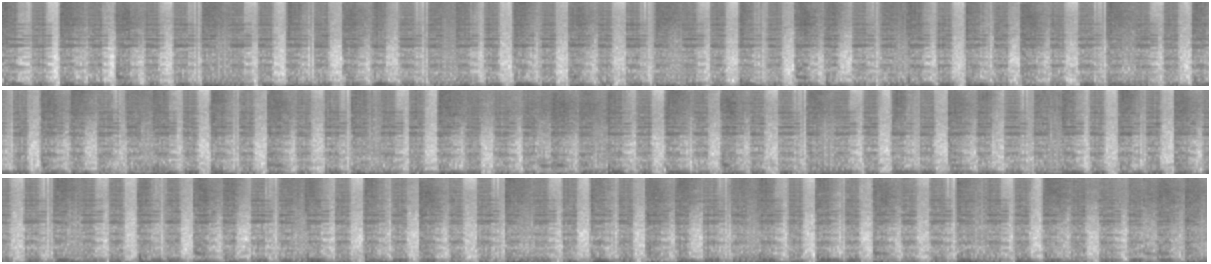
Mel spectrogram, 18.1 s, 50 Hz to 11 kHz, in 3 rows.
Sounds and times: Pitch-shifted distorted tone generator 0:00.0 - 0:18.0

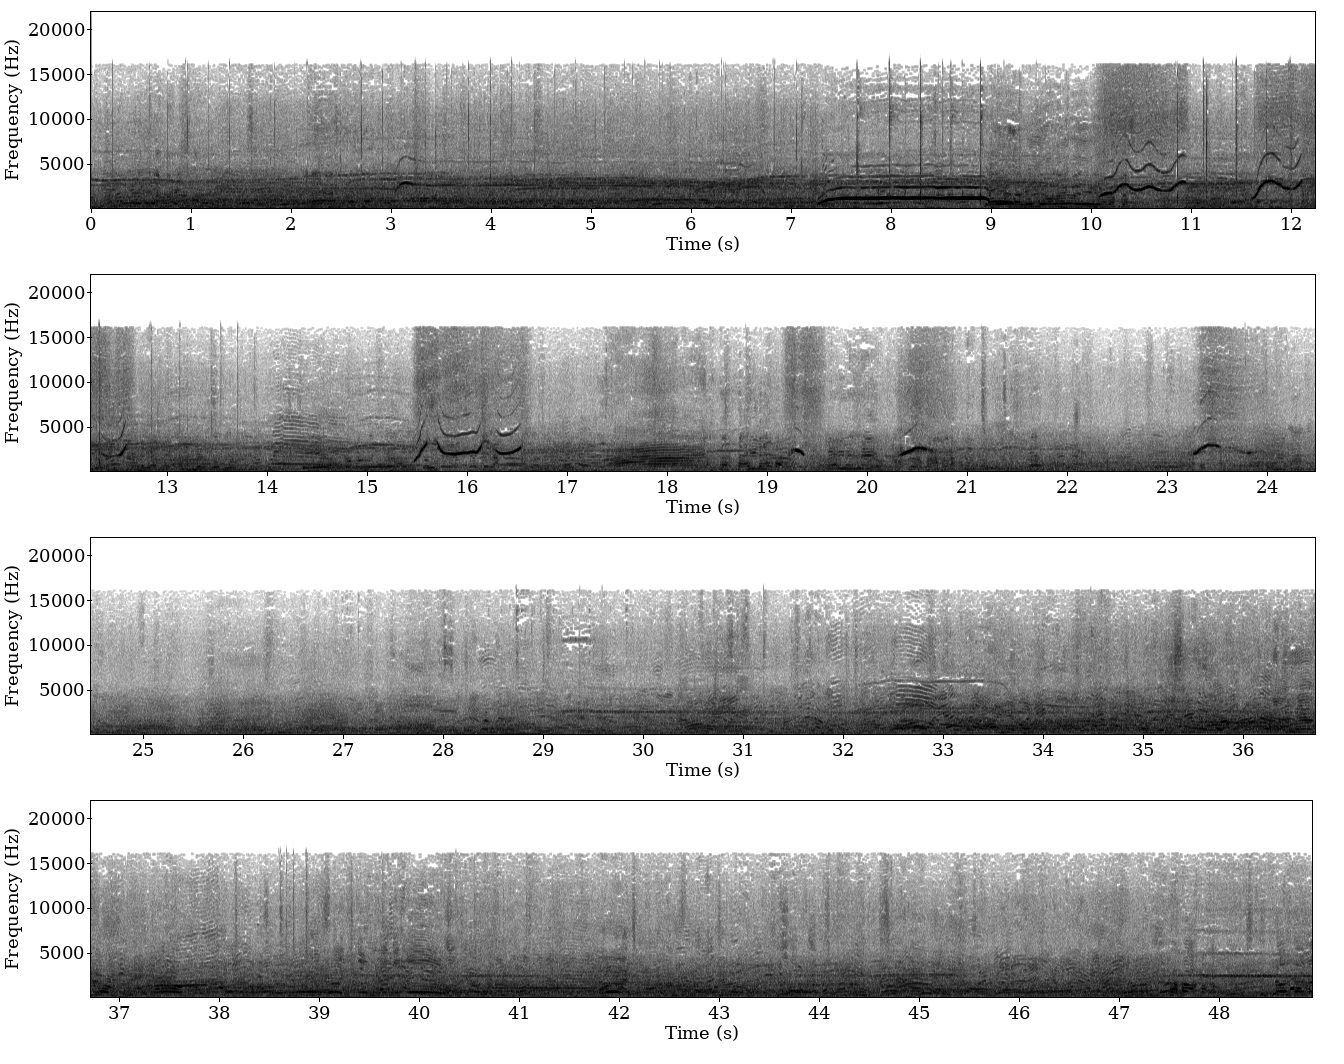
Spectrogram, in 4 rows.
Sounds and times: crowd 0:00.0 - 0:48.9

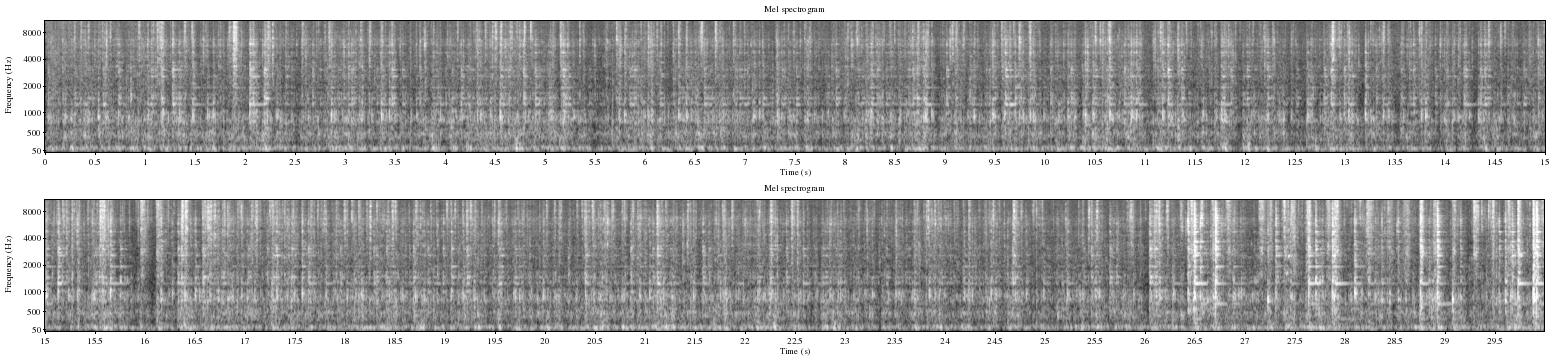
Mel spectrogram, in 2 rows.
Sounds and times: soup is cooked in a saucepan 0:26.0 - 0:29.9
lid 0:26.0 - 0:29.9

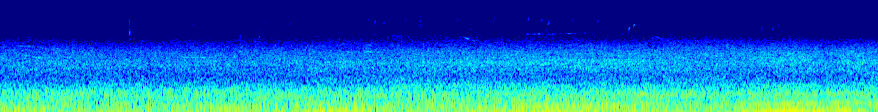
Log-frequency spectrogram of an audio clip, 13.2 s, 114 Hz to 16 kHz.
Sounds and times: aircraft 0:00.0 - 0:13.1

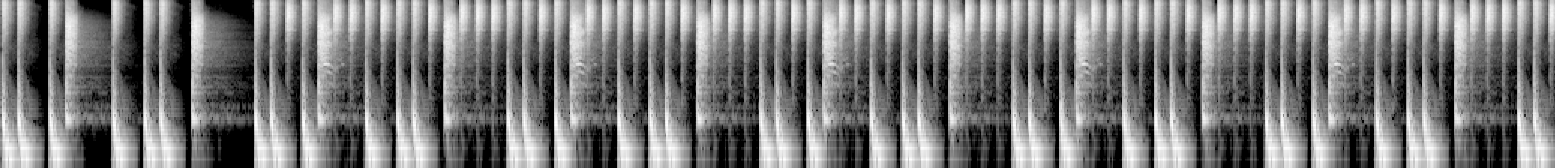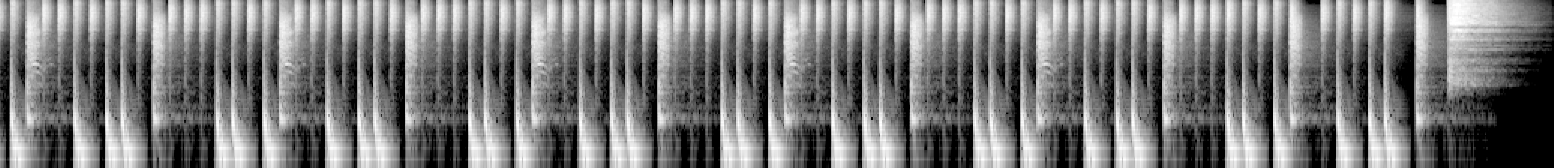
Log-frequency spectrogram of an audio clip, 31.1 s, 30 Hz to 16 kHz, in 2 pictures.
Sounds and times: bass 0:00.0 - 0:01.8
Hip hop drum beat 0:00.0 - 0:30.7
bass 0:29.0 - 0:29.6

